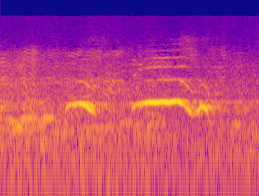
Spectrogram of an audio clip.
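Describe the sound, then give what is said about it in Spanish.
A female referee, hit by a hard-shot football during a Real Madrid match, gives two strained, drawn-out cries of pain, a short one and then a longer wail. They ring out above the steady murmur of a large crowd in a stadium. “Escuchen los gritos de dolor El la árbitra.”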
